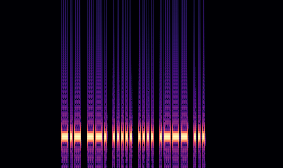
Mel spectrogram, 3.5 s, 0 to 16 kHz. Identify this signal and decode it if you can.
Morse code, heard as a keyed tone, about 46 wpm, 700 Hz. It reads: KG5HJS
